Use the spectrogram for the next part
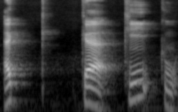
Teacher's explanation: Kenapa huruf kaf disifati dengan hams? Karena pada proses pengucapan huruf kaf, nafas atau udara mengalir dan tidak tertahan.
